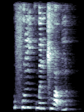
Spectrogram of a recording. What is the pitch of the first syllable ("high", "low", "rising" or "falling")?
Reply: high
